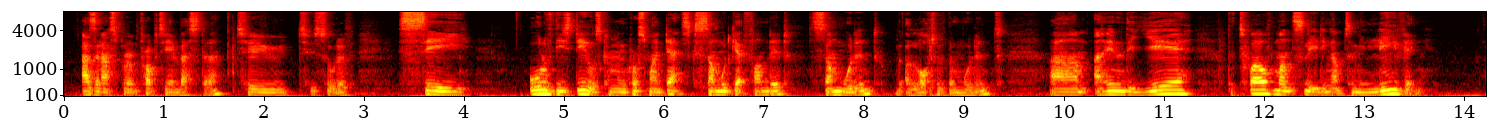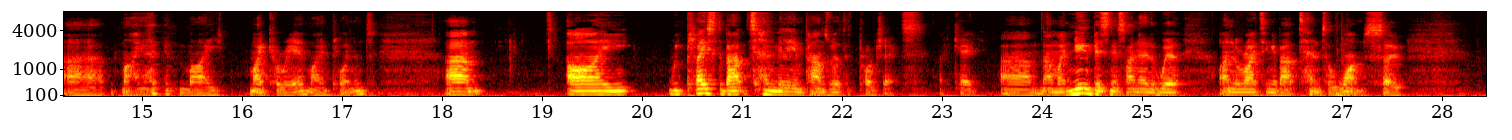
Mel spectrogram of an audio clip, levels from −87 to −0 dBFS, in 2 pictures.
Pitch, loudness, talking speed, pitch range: 105 Hz, -27 LUFS, 160 wpm, 90-120 Hz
